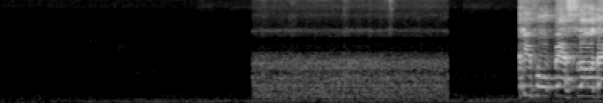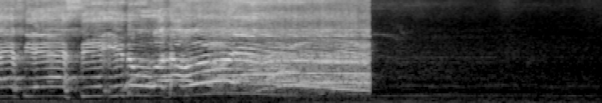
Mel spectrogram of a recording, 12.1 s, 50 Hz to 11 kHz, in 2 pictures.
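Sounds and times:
faint high whine: 2.5 - 4.6
steady rushing noise: 2.5 - 4.6.

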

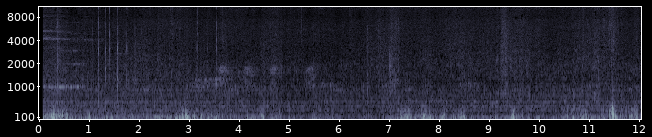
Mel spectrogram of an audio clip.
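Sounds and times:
sharp clicks: 0.4 - 2.1, 3.0 - 3.8
bird calling: 3.0 - 6.2.

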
